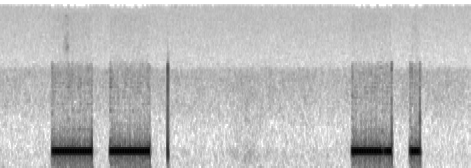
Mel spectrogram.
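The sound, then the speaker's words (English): Telephone ringing in a rapid double-ring pattern: two short, steady buzzing tones, a pause, then another pair, the last one cut short, with a brief click between the pairs. “It's a normal ring. It's double. Rapid ringing program.”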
